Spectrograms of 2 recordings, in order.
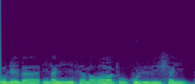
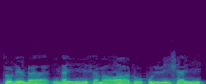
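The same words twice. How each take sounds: First: Said in the usual way. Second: A clear t in place of y on "تجبى"; feminine ta. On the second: Shown as a demonstration. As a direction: start "تجبى" with t, tujba. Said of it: "بالتاء على التأنيث هكذا". ("تجبى" بالتاء على التأنيث)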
